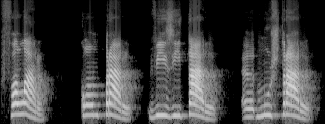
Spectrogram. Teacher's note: you always stress the last part of the verb, the word, because it finishes with an R.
